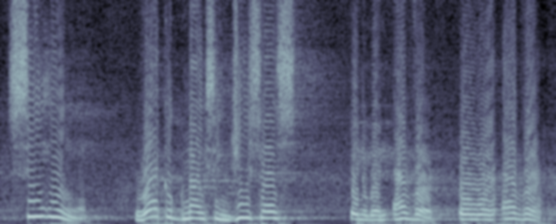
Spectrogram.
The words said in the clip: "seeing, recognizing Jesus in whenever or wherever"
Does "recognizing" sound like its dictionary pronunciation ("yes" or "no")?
no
